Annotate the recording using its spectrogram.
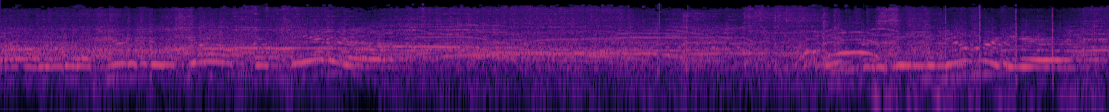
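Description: Crowd of spectators cheering, with several voices shouting and whooping over one another.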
